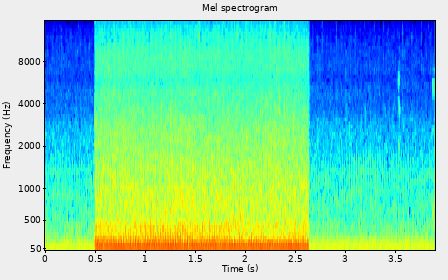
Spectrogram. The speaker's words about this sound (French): j'attends l'autorisation de la tour de contrôle. Ça y est, on décolle.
